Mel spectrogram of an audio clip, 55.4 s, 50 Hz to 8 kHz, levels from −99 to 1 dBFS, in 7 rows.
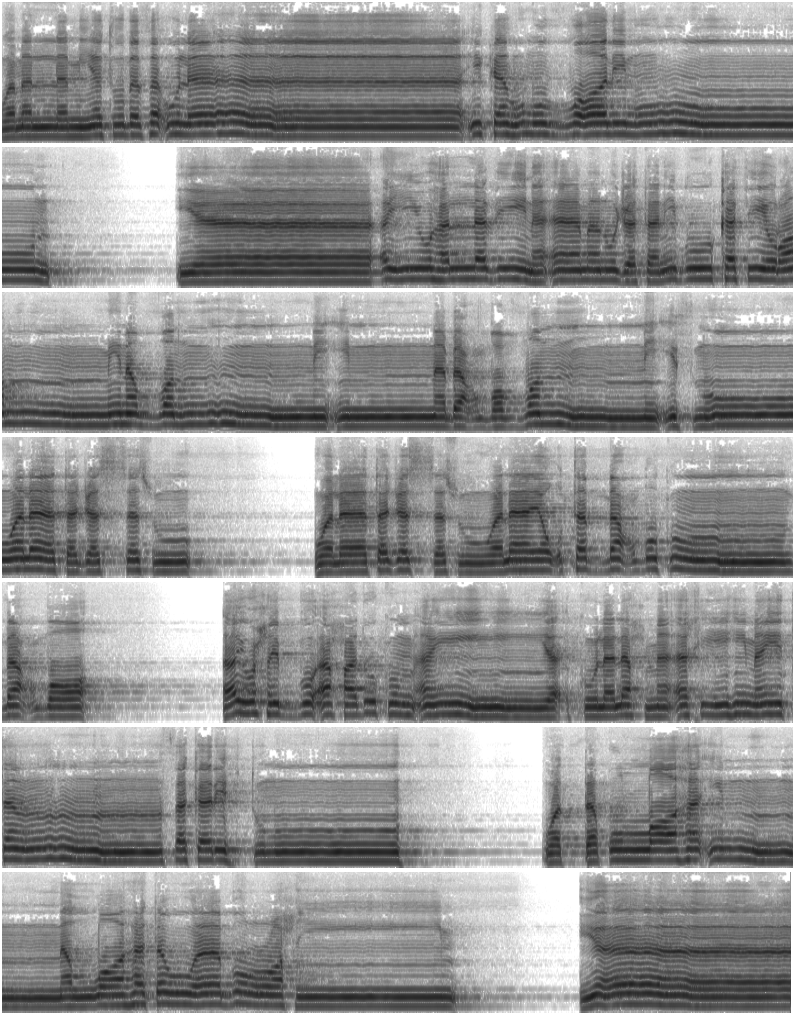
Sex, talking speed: male, 45 wpm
